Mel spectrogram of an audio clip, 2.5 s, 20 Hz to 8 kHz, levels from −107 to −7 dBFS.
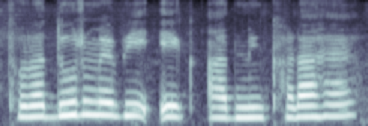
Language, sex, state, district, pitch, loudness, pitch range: Hindi, female, Jharkhand, Deoghar, 255 Hz, -14 LUFS, 240-280 Hz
